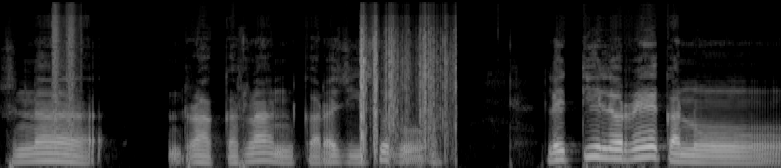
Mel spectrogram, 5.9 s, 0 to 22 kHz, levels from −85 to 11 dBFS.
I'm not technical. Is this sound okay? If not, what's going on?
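No. Cable scratch noise appears from 0.38 to 0.61 s, and again louder, roughly matching the speech, from 2.70 to 3.43 s, likely from a worn cable being moved.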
